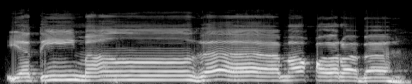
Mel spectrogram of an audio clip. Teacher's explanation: نون تنوین کے بعد زال حروف اخفا ہے، غنہ کر کے پڑھیں گے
